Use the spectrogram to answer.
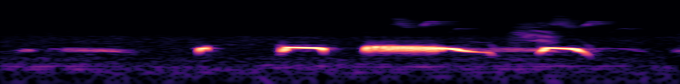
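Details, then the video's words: Spotted dove, recorded for training decoy birds to coo: soft drawn-out notes, a short note, an arched coo, a long hoarse falling coo, and a closing arched coo, with faint high chirps of other birds. "chim cu gáy giọng hay, mở nghe giải trí, dùng tập mồi gáy theo"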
